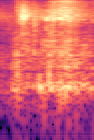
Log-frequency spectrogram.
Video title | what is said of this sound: French Fries | Hear how crispy that sounds? That does not sound like a mushy fry, right?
